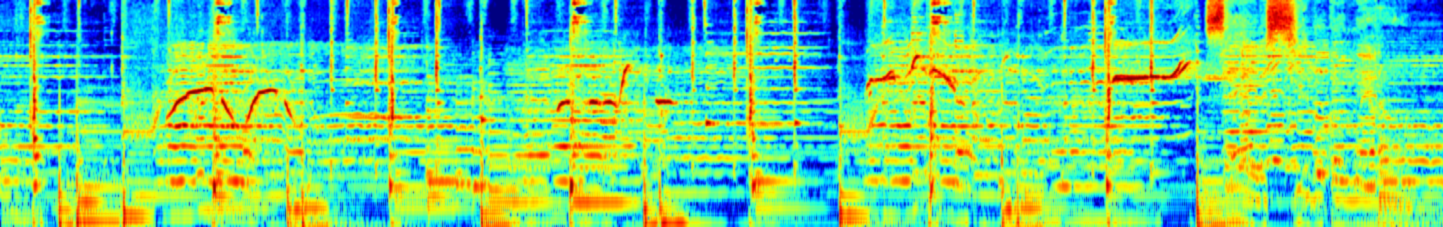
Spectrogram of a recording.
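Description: A Silbo-style whistled melody with sliding, swooping notes rises and falls in short phrases over a busy musical backing with steady percussion; no one speaks.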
